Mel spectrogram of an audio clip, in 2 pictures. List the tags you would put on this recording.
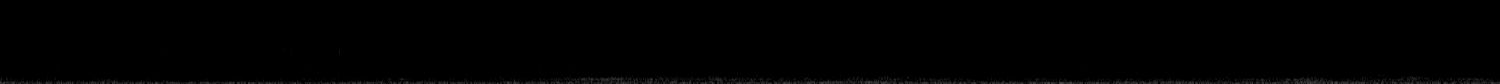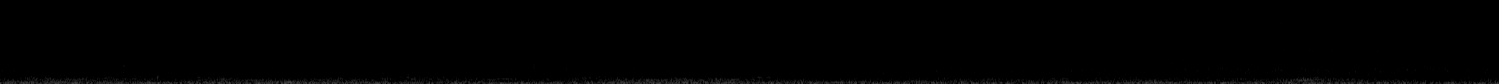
Soundscapes > Nature
field-recording
phenological-recording
natural-soundscape
soundscape
raspberry-pi
meadow
alice-holt-forest
nature

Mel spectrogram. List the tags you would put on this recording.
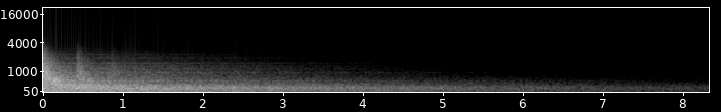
Sound effects > Electronic / Design
design
impact
cinematic
dramatic
boom

